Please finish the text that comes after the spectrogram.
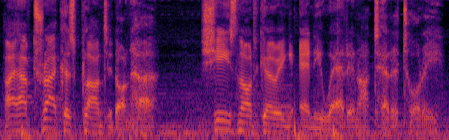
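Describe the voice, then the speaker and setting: A man's voice: lowish voice, sing-song, normal speed, gravelly. An actor playing a calculating male villain boss in a video game, coldly authoritative and scheming. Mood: smug command.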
